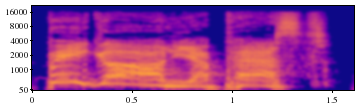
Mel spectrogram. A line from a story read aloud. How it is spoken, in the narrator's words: He bellows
